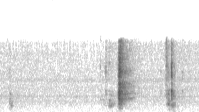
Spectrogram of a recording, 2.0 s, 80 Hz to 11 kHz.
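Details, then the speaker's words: Chevy Trailblazer 5.3L V8 that won't start, battery voltage looking good. Each key turn gives a single sharp click and no cranking: failed starter motor, rather than battery or alternator, which usually give multiple clicks. "you hear that one click usually if it's your battery or your alternator it'll kind of be like like you'll kind of have like multiple clicks but you most of the time if you get one like this go ahead and listen just every time you turn the key one click but no crank a lot of times that is your starter"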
